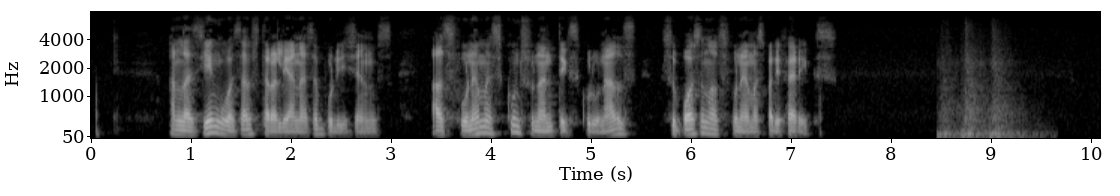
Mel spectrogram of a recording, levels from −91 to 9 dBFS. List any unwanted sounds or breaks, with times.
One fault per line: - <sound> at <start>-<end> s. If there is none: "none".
- thud at 8.4-9.7 s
